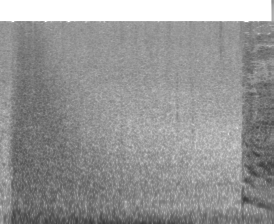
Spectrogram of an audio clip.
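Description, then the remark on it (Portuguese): A magical whip made of flies, swung by an arm, cracks down into the ground with a heavy, explosive boom that rumbles away for a couple of seconds, followed by a second sharp, bright burst near the end. “E vocês ouvem um quando do nada um chicote de moscas, vocês veem tipo ele balançar o braço e várias moscas se colocam numa posição e ele bate no chão.”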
